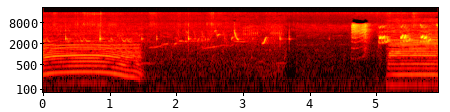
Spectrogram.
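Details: Jumbo bull's moo: a loud, steady harmonic low bellow lasting about a second and a half, then a pause filled with chirping birds, and a second moo beginning near the end.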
